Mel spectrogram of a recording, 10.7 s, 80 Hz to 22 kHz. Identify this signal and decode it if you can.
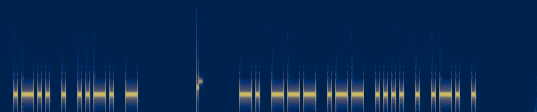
Morse code, heard as a keyed tone, about 16 wpm, 700 Hz. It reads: LEFT NOWHERE
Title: Sets of 5 Words Encore - New Word Drill - 15wpm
